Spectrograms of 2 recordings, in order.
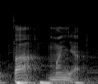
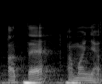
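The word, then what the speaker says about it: até amanhã: вони так скорочено говорять ви можете почути не АТЕ аманя А таманя тобто та Маня саме перше а Часто воно так сказати Не вжива не вживається і вони його просто не вимовляють так але правильно буде АТЕ аманя тобто до завтра але в неформальному мовленні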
